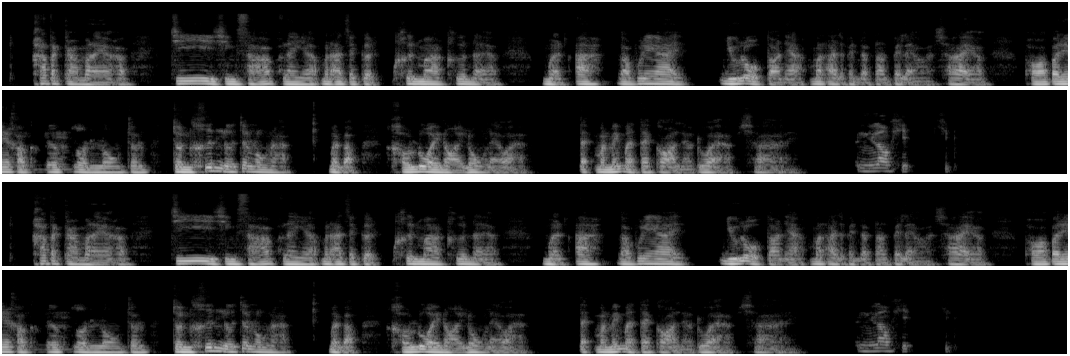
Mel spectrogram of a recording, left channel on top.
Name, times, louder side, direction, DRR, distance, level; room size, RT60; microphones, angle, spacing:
voice 1, 0.3-6.8 7.2-12.1 12.4-13.5 13.9-15.9 16.4-18.6, left 1 dB, 5° left, 1.2 m, -25 dB
voice 2, 10.8-11.4 19.2-19.7 20.0-20.2, left 4 dB, 70° left, 0.8 m, -39 dB
2.9 x 2.7 x 3.4 m
head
